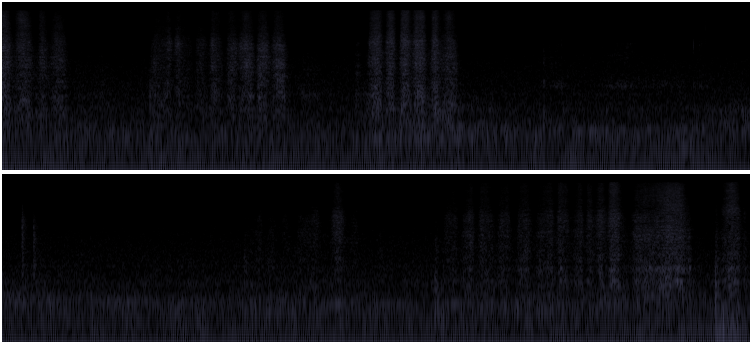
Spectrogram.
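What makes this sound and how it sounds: A flat paint brush is rubbed in repeated short strokes to blend pink paint across a large stretched cotton canvas on an easel, its taut fabric held over a wooden frame. Quick bursts of dry, bright, bristly scrubbing come in clusters, separated by quieter stretches of faint brushing.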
